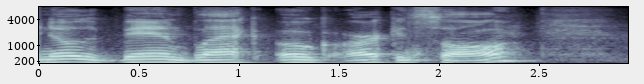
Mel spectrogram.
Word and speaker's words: Arkansas: the band Black Oak Arkansas or our Kansas depending on how you prefer to pronounce it um they tried to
